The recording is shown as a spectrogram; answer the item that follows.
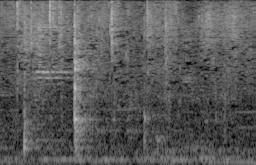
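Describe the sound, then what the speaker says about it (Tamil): Tomatoes being turned in a pot with a little salt, with a couple of sharp spoon scrapes against the metal over a soft, steady background. "இப்போ இதை பிரட்டி விட்டு தக்காளி நல்லா மசிய வேகட்டுங்க"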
